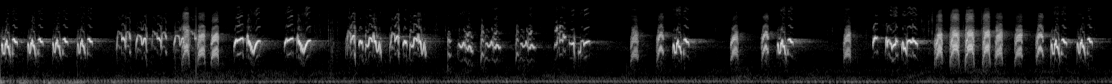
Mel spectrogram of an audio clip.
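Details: Sooty-headed bulbul lure sound, lively and noisy: nearly continuous chirps and bubbly warbled phrases with rattling bursts, over a faint low hum.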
